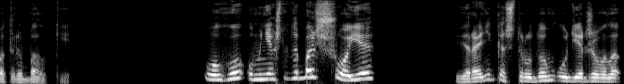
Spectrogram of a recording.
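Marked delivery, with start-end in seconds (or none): 2.0-3.8 high, thrilled cry; startled, high-pitched excitement; excited. Acted. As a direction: call out a surprise big catch. Veronika hooks a big fish.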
